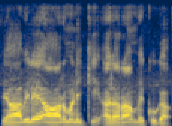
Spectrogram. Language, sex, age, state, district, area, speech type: Malayalam, male, 45-60, Kerala, Kozhikode, urban, read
